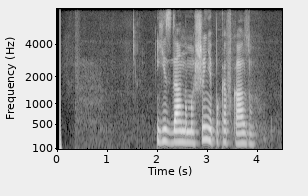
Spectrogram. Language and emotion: Russian, neutral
